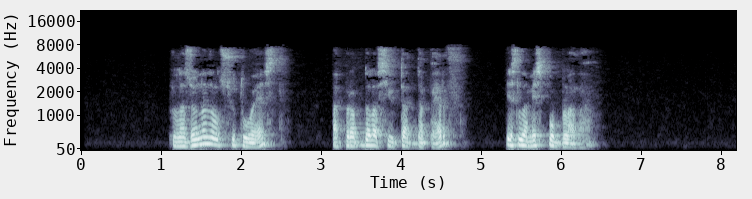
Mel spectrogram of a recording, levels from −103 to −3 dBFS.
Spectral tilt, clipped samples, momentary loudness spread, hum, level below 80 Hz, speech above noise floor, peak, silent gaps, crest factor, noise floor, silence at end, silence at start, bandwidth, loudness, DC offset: -6.5 dB/octave; under 0.1%; 11 LU; none; -54 dBFS; 64 dB; -2 dBFS; none; 16 dB; -80 dBFS; 1.8 s; 1.15 s; 7.8 kHz; -17 LUFS; under 0.1%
